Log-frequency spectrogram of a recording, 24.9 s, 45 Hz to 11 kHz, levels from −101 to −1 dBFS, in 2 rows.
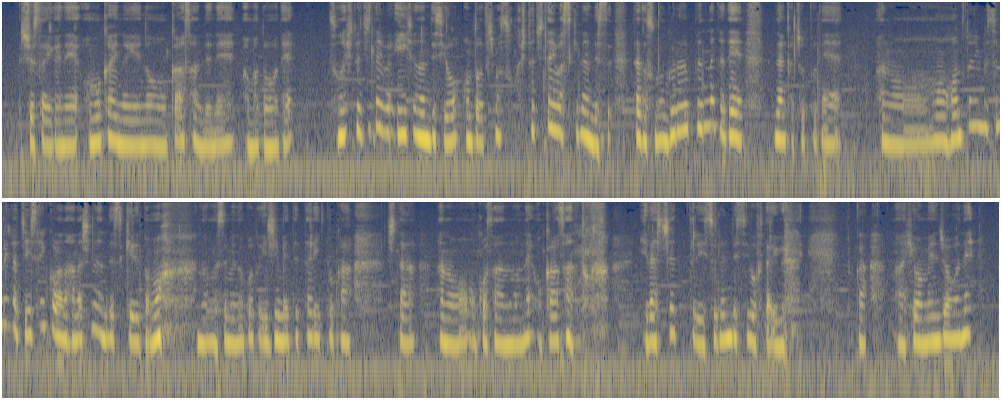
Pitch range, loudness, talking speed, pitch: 205-245 Hz, -24 LUFS, 365 characters per minute, 220 Hz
